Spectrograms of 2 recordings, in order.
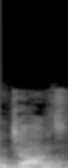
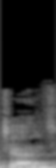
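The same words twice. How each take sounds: First: It is said with a broad, non-American vowel. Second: It is said with an American-sounding vowel.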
